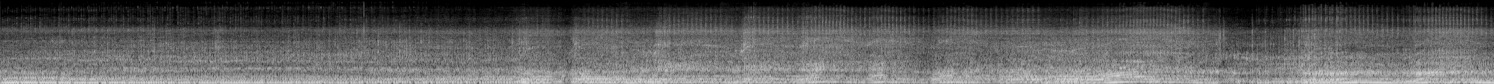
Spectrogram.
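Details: Kawasaki ZX-9R four-cylinder motorcycle revving with a metallic rattle over the exhaust, only under load or when revving, settling to steady idle; cam chain tension already reset and ruled out; a garage suggested crankshaft bearings, unconfirmed.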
